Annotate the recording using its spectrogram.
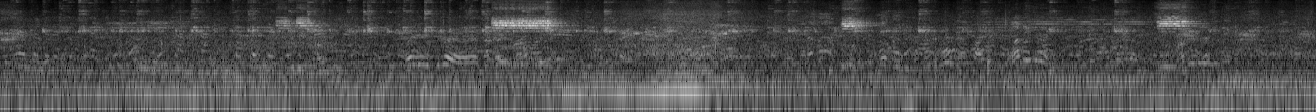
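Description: Men and women chatter outdoors at a distance.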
